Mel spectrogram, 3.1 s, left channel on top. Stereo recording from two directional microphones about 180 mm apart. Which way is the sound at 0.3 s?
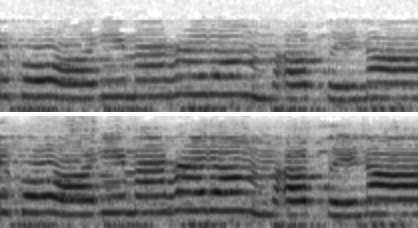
40° left (ahead or behind).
